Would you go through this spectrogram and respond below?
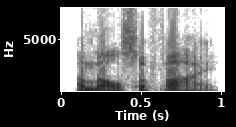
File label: "emulsify", American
